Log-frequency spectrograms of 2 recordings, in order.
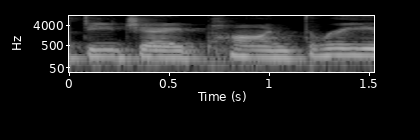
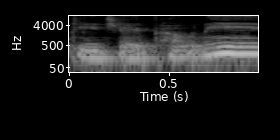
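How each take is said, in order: First: The name ends with 'pawn three' as two words. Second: The name ends with 'pony' as one word. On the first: The speaker calls it wrong. "I know it says D J Pawn three" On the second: The speaker calls it right. "they pronounce it D J Pony"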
